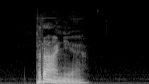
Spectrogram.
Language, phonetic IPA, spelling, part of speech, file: Polish, [ˈprãɲɛ], pranie, noun, Pl-pranie.ogg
